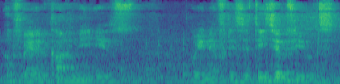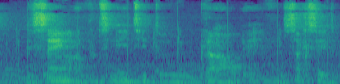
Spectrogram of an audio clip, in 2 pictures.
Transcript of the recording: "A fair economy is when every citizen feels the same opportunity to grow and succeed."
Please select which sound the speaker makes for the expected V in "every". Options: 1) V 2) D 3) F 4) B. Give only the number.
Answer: 3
